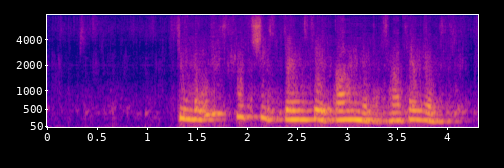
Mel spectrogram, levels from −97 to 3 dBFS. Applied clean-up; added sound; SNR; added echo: neural separator model SepFormer DNS4.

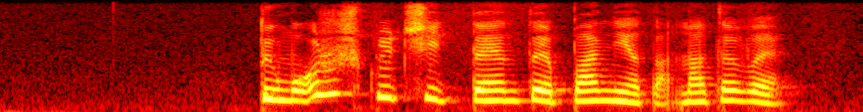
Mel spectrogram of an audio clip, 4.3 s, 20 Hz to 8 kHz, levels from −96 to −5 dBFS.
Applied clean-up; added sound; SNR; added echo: none; none; none; none.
